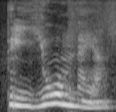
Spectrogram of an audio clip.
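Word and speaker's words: приёмная: Yo is always stressed. Приемная.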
